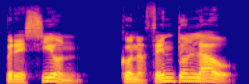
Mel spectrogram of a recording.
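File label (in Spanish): "PRESIÓN", Spanish; mekanta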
